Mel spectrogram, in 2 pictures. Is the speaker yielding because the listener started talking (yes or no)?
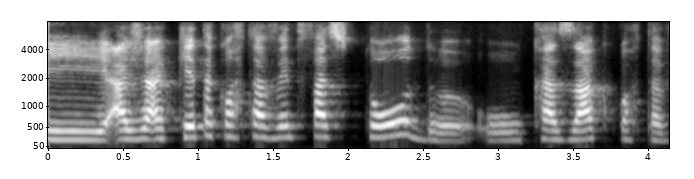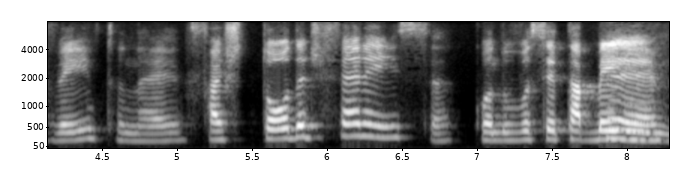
no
